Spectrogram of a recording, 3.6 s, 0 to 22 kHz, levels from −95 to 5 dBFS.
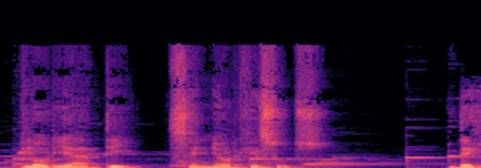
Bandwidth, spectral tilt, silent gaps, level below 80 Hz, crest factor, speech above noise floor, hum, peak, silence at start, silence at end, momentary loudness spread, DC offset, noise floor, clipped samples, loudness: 16.5 kHz; -6 dB/octave; none; -40 dBFS; 18 dB; 28 dB; none; -2 dBFS; 0.1 s; 0 s; 18 LU; under 0.1%; -47 dBFS; under 0.1%; -20 LUFS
